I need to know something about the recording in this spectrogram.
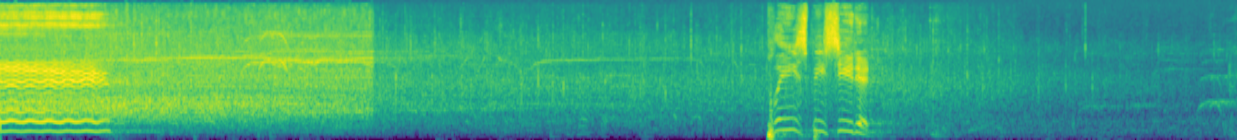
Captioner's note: cheers and applause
